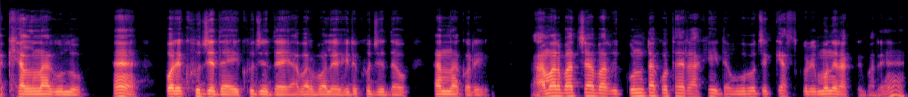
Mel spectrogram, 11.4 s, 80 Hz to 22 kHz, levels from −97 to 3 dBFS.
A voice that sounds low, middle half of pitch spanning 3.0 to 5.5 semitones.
Yes: low, 110 Hz; average, 3.3 semitones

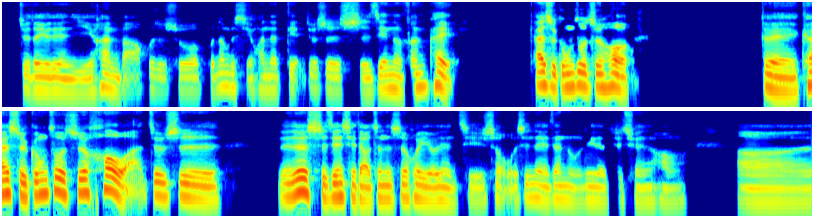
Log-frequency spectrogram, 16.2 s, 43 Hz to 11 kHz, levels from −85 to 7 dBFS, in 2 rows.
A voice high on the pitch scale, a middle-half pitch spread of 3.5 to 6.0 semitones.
No: low, 110 Hz; average, 3.8 semitones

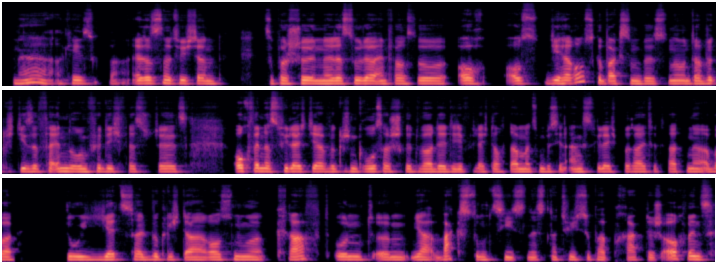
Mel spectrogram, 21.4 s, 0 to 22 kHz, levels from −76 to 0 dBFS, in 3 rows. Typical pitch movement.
No: narrow, 1.2 semitones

